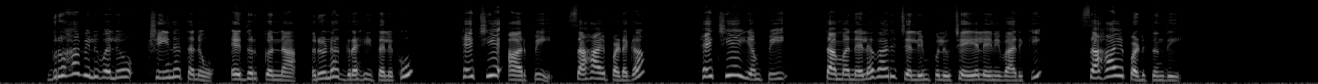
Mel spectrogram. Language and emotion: Telugu, neutral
